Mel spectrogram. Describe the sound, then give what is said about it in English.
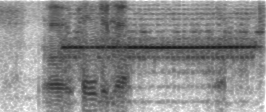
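Telephone on another phone line ringing, a steady high tone held for about two seconds while a voice speaks over it. “And I'm sorry about the ringing. There's another phone line.”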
